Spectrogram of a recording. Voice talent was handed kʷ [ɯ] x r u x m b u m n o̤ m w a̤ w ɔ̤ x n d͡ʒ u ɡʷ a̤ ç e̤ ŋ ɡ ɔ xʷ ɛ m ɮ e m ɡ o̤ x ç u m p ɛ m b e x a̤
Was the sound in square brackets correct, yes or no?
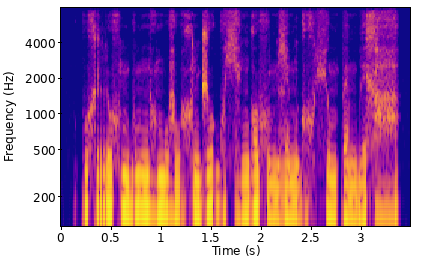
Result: yes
